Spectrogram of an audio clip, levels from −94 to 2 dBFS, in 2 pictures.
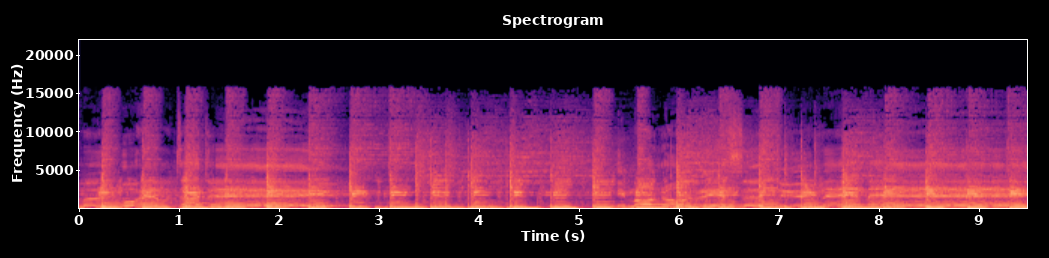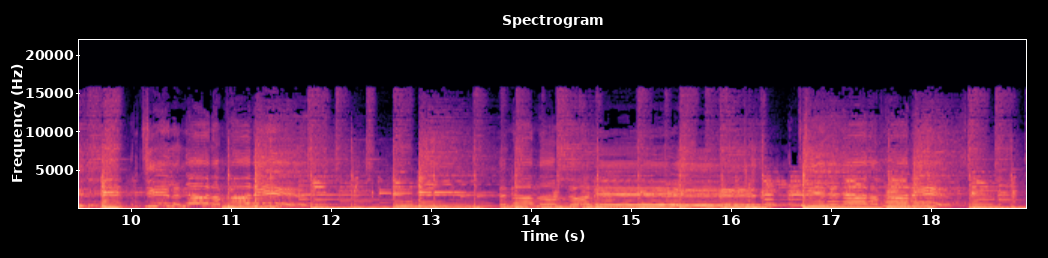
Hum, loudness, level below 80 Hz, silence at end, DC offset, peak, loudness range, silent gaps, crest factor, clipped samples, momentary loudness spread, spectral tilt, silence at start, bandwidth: none; -17 LUFS; -22 dBFS; 0 s; 2%; -2 dBFS; 2 LU; none; 14 dB; under 0.1%; 4 LU; -4.5 dB/octave; 0 s; 16 kHz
